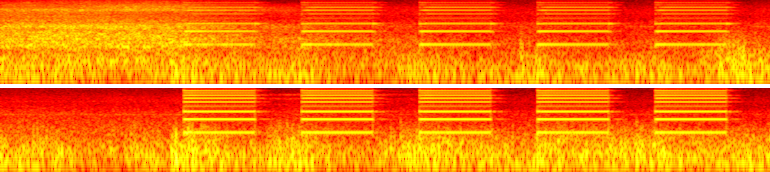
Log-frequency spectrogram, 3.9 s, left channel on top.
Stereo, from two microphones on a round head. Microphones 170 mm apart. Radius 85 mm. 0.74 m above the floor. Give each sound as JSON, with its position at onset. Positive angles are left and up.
{"t": 0.9, "sound": "an alarm clock", "side_deg": -35, "distance_m": 0.7}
